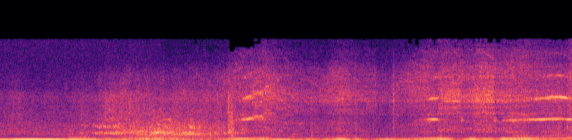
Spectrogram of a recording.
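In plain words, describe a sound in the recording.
Gravel and dirt spray against the ground as a car slides.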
